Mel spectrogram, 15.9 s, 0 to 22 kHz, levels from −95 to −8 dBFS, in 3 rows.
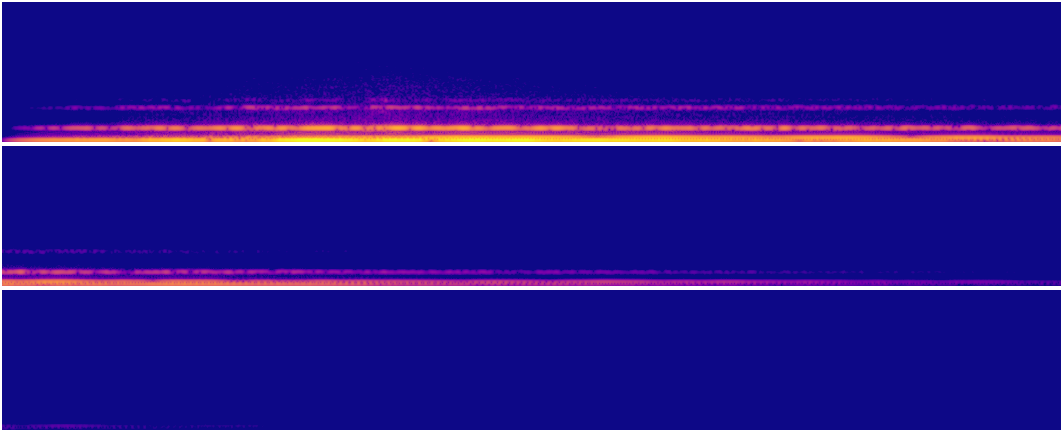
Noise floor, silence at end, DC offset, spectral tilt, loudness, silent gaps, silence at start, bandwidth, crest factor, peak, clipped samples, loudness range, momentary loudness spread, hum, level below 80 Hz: under -90 dBFS; 9.5 s; under 0.1%; -15.5 dB/octave; -19 LUFS; none; 0.15 s; 1 kHz; 18 dB; -4 dBFS; under 0.1%; 21 LU; 24 LU; none; -22 dBFS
